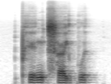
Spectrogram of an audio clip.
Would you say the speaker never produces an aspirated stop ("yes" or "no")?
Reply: no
